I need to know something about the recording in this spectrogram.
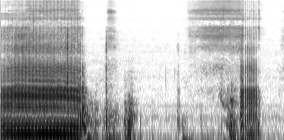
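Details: Snoring from a French Bulldog.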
